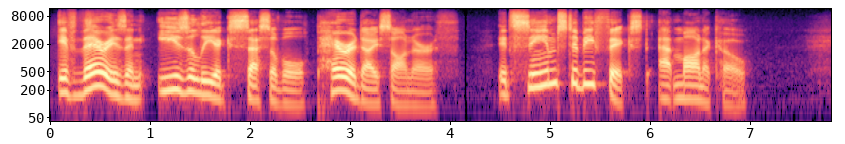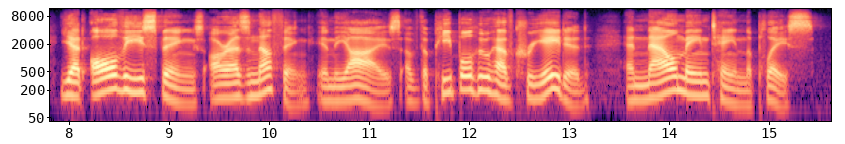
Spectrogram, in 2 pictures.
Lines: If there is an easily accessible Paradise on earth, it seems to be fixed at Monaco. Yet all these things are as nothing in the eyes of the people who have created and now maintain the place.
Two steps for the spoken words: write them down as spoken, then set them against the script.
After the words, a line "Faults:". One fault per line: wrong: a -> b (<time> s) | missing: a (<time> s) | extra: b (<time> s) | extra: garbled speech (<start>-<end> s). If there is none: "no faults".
If there is an easily accessible Paradise on earth, it seems to be fixed at Monaco. Yet all these things are as nothing in the eyes of the people who have created and now maintain the place.
Faults:
no faults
